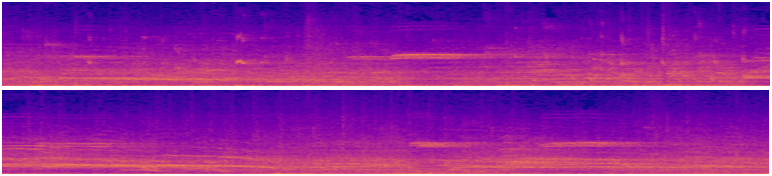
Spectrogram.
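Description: Indoor volleyball hall during play: sneakers squeaking on the sport court, the ball being hit and bouncing, and players and spectators calling out over a steady din of the hall.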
